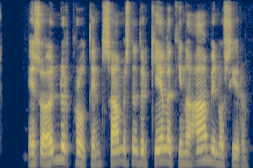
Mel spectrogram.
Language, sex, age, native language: Icelandic, male, 40-49, Icelandic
